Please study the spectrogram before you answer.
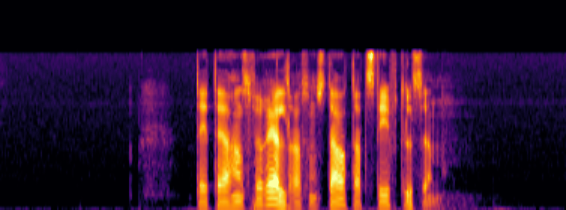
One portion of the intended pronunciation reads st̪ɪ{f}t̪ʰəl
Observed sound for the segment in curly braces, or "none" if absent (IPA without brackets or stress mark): f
